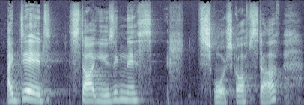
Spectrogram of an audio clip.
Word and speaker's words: Schwarzkopf: I used the Swarf. How do you say that? I think it's actually beard dye. That brand, Schwarzkopf. You know what? – Schwarzkopf.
